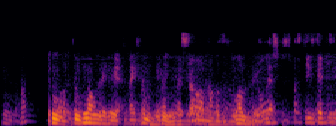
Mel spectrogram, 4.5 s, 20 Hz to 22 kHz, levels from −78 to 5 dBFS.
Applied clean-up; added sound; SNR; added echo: neural mask model DeepFilterNet 3.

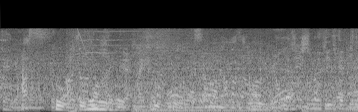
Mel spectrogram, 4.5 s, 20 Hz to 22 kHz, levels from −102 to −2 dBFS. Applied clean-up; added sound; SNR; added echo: none; Chatter / Stream; -4 dB; none.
